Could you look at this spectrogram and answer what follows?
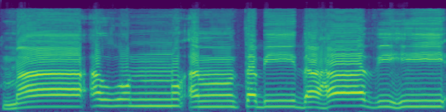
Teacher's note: अज़ुन्नु नून में गुन्ना करेंगे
